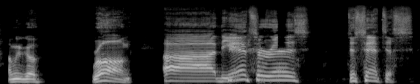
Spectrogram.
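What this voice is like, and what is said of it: John McLaughlin impression. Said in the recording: “I'm gonna play my John McLaughlin impression”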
